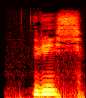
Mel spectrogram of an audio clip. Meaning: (determiner) 1. all, the whole, all of, the whole of, the entire, the entirety of 2. all, all (of) (about discrete entities)
- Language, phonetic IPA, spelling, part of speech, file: Russian, [vʲesʲ], весь, determiner / pronoun / adverb / adjective / noun / verb, Ru-весь.ogg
